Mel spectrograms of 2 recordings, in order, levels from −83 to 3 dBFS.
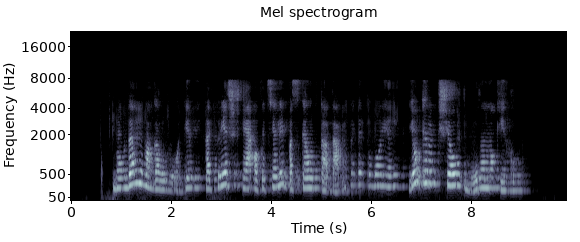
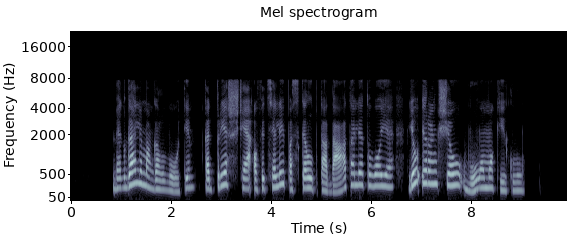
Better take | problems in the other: second | noise reduction (neural mask model DeepFilterNet 3)

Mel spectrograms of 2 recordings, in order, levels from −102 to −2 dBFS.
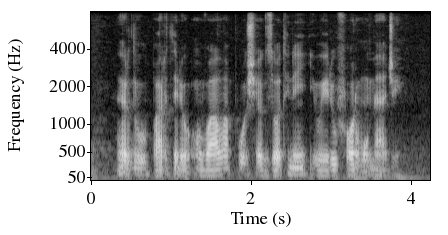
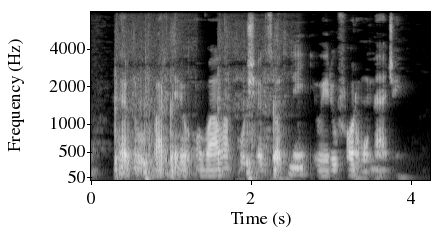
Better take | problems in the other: first | noise reduction (classical method log-MMSE)

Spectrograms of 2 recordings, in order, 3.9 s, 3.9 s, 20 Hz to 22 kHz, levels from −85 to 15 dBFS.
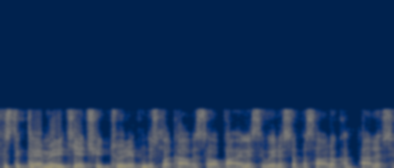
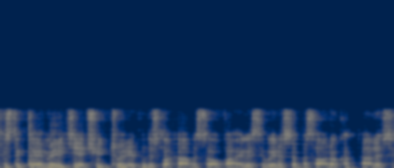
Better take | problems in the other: first | noise reduction (neural mask model DeepFilterNet 3)

